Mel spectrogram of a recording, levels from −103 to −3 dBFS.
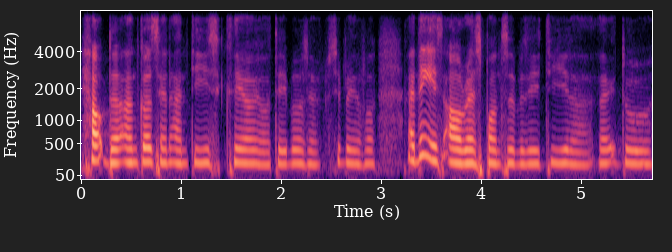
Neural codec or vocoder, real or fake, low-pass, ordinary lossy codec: codec, 16 kHz in and 24 kHz out, 1 kbps, XY-Tokenizer; fake; 7.2 kHz; Opus, 32 kbps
